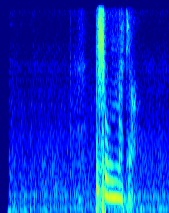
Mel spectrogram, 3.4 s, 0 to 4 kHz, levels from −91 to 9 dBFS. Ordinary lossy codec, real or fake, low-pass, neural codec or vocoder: none; fake; 3.6 kHz; codec, 16 kHz, 1.1 kbps, Voila-Tokenizer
